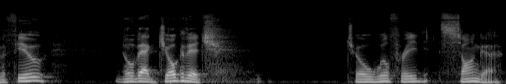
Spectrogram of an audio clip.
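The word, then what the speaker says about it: Jo-Wilfried Tsonga: wta players to name a few novak djokovic joe wilfried songa correct my uh pronunciation perfect perfect grigor dimitriov maria sharapova victoria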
